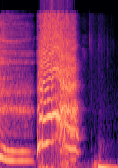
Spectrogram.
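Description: Loud crying wails from a person: a drawn-out falling moan, then a higher, wavering sobbing wail that stops about a second and a half in.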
